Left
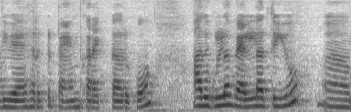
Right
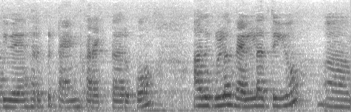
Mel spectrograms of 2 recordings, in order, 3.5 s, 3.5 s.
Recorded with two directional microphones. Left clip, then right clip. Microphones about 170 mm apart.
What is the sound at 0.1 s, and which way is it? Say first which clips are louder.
A woman's voice: left 7 dB; 60° left (ahead or behind).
